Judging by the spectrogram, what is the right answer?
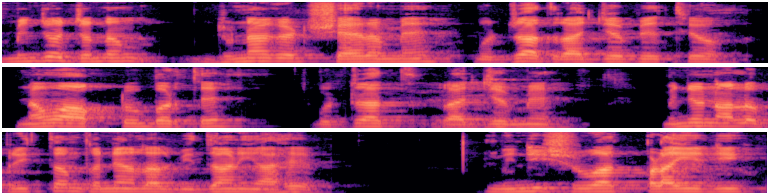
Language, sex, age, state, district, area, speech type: Sindhi, male, 45-60, Gujarat, Junagadh, rural, spontaneous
